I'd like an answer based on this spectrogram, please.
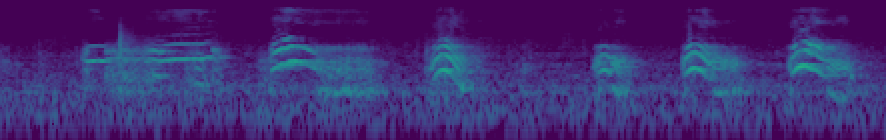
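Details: Thin arched whimpers from twelve-day-old blenheim Cavalier King Charles Spaniel puppies, one of Paris and Spike's litter of five, come as a longer quavering cry and then short rising-falling yips roughly every half second.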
